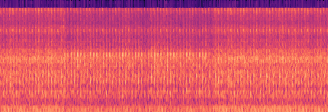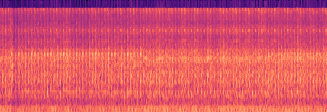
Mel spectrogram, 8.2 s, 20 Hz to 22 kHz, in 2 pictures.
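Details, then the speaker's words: Toyota Hiace 3.0 1KD diesel with clutch components newly fitted a few days earlier: rhythmic clunking at idle, about three knocks per second, which disappears when the clutch pedal is pressed. Fake parts are suspected, not confirmed. "Ayun, napanood nyo mga kaboks, mga sir, yun po yung tunog niya. Kapag tinatapakan ang clutch pedal, nawawala yung tunog."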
